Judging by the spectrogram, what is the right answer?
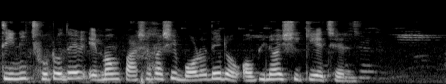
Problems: constant background noise, continuous background conversations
